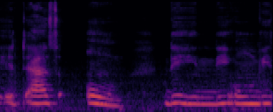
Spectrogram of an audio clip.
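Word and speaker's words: homme: we did now that H is silent so that's why we are not pronouncing it as home we are pronouncing it as om the Hindi om we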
